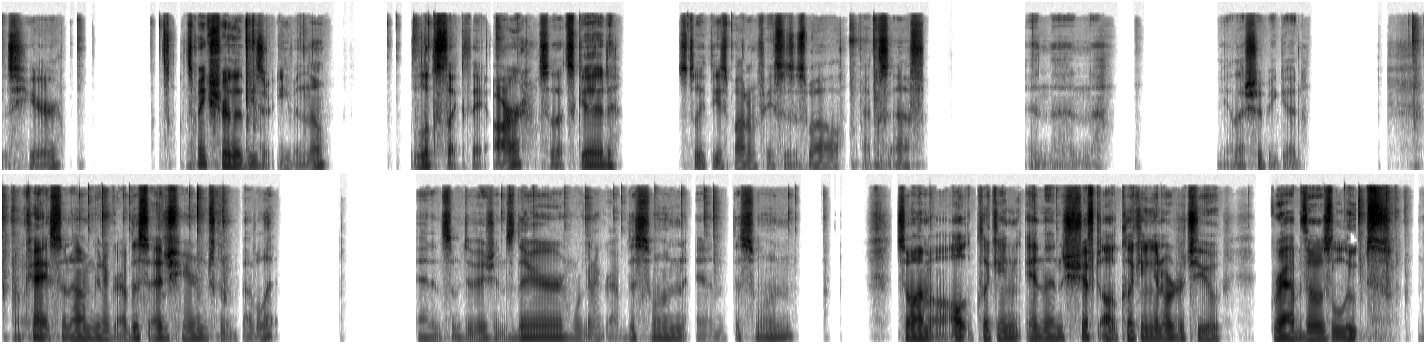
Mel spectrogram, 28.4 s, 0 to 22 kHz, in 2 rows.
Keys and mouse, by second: 2.4 ctrl+KP_7, 6.7-9.0 drag, 8.4 x, 14.2 ctrl+Tab, 15.4-19.2 drag, 16.3 ctrl+b, 19.5-23.9 drag, 26.6 middle click, 28.1 ctrl+b.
